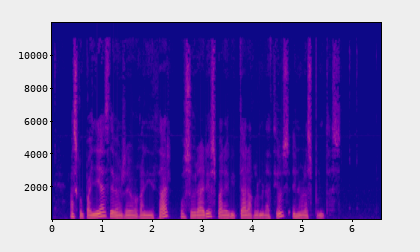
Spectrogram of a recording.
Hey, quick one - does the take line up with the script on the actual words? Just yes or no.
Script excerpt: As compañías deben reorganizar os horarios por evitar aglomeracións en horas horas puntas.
no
